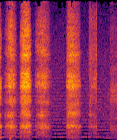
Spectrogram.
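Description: A man's short, gasping sobbing breaths, about six in quick succession, as he is overcome with emotion.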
